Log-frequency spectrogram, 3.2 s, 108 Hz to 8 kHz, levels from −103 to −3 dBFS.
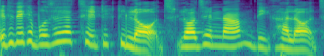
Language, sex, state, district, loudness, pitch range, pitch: Bengali, female, West Bengal, Paschim Medinipur, -16 LUFS, 230-295 Hz, 260 Hz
